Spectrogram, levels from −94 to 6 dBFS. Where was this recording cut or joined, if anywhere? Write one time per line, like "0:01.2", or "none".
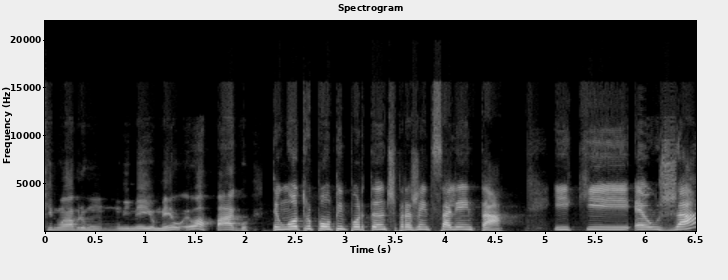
0:02.2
